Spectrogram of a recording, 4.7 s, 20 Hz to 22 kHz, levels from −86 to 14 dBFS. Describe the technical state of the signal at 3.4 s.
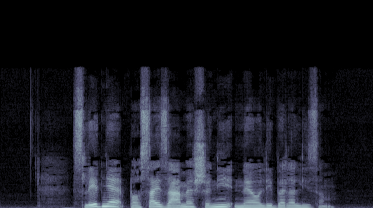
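HE-AAC compression at 3.4 s, as throughout: treble likely rebuilt from copied lower bands, leaving gritty, lispy s sounds and nothing above 14.9 kHz.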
